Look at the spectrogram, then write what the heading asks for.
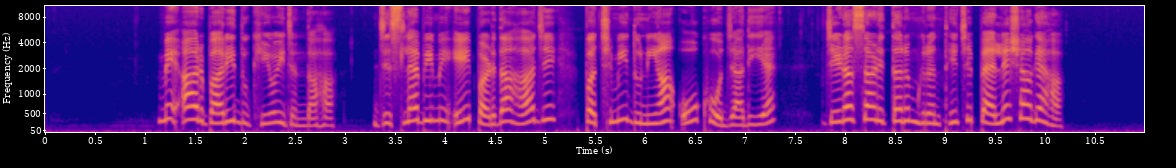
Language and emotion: Dogri, sad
